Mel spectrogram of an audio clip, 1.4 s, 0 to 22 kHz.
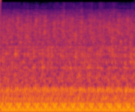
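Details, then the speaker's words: Pontiac G8 GT V8, tuned, exhaust cut off, at auction: harsh, loud, raw idle with rapid uneven low pulsing from open pipes, raw fuel smell; quiets down a little after startup. "there we go show quiet down a little bit so somebody's cut the exhaust that is wonderful"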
